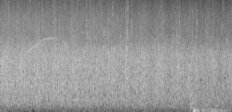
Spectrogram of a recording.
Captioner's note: applause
